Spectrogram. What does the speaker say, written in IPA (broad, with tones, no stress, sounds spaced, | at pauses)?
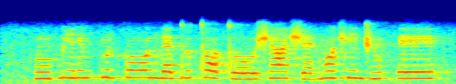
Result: ũ˨ ɓ ĩ˧ ɾ ĩ˦ kʷ ĩ˦ k oː˦ n ɛ˧ d u˦ t ɔ˦˨ t oː˨ ʃ ã˦ ʃ ɛ˨ ŋ ɔ̃˦ ʃ ĩ˦ d͡ʒ ũ˧ h eː˦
